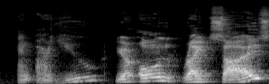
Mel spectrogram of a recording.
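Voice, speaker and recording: Putting on a character voice, a man talks at a medium pitch. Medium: read story.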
